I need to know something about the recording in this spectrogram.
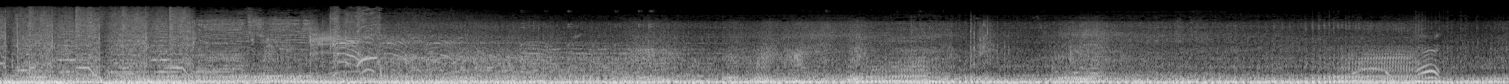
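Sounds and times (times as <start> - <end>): quad engine idling: 0.0 - 10.4
quads revving past: 0.0 - 11.8.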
